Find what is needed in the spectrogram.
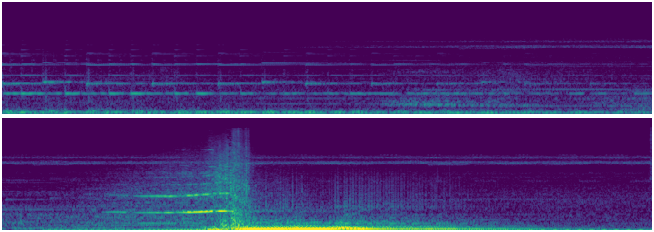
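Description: Horror film score with held, steady notes, then a rising swell into a loud low boom about nine seconds in. The boom's deep rumble fades over the next two seconds.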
